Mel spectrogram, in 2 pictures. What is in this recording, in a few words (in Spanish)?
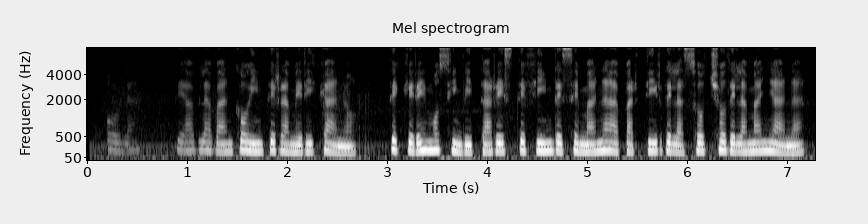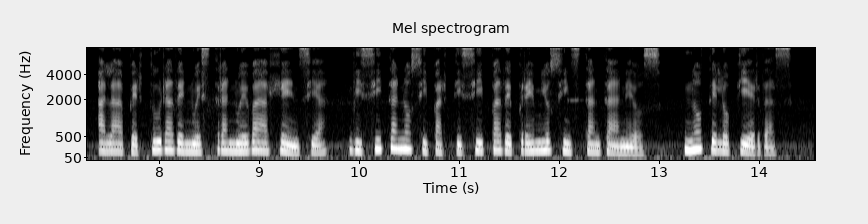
llamadas IVR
